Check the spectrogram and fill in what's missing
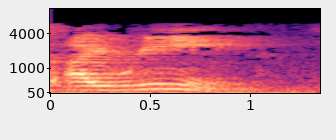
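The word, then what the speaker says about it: eirene: In fact, that's the way it's pronounced in the Greek. It is Irene.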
